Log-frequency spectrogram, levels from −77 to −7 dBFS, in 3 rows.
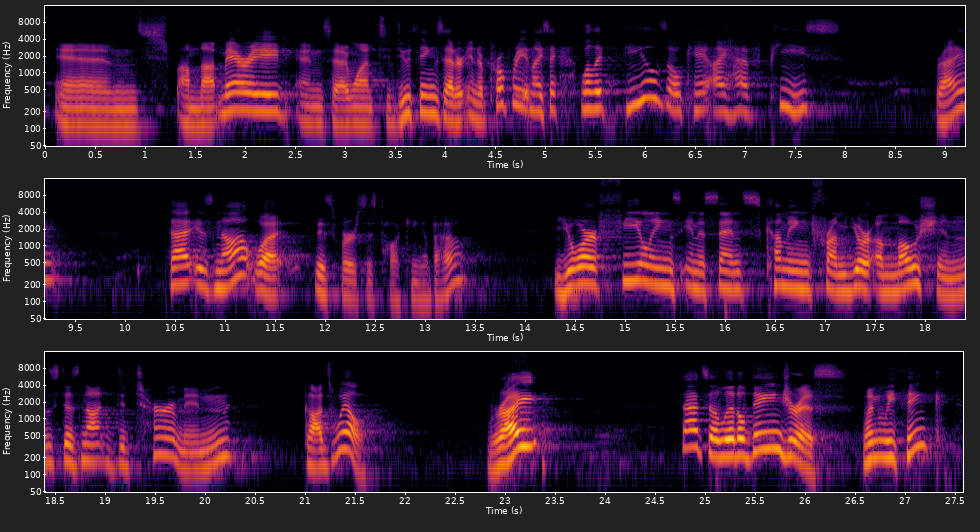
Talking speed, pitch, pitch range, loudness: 125 wpm, 195 Hz, 140-220 Hz, -29 LUFS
